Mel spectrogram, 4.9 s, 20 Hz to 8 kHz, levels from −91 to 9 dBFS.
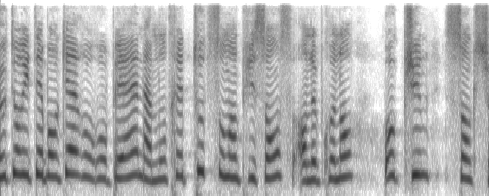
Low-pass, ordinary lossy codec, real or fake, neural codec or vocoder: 7.2 kHz; none; fake; codec, 16 kHz, 2 kbps, FunCodec, trained on LibriTTS, 25 frames a second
